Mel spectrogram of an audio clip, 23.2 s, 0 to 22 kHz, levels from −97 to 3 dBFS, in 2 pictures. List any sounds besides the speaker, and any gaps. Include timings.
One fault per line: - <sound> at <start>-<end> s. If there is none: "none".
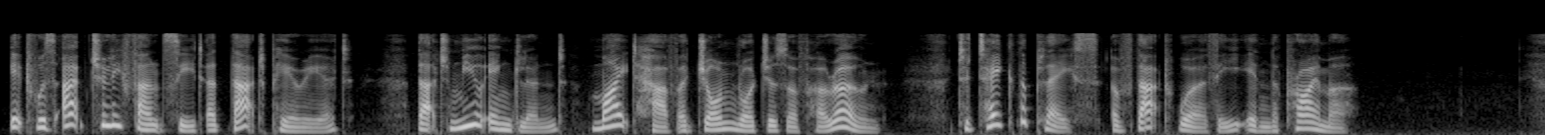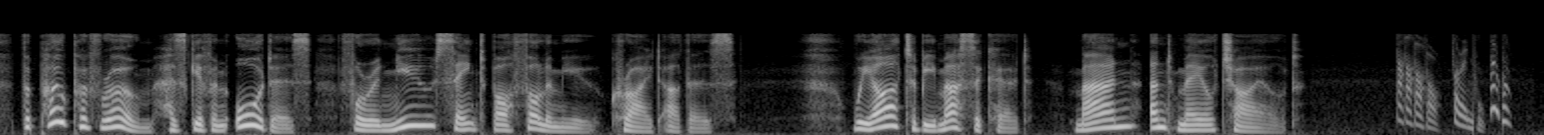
- chirp at 22.0-22.9 s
